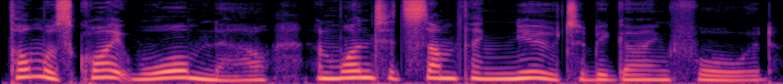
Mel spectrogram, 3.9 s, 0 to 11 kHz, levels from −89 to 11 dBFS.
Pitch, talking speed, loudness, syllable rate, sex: 215 Hz, 200 wpm, -18 LUFS, 5.0 syllables/s, female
